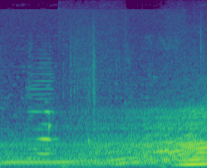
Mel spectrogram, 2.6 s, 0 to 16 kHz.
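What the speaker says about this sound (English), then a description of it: "let's do the drag race and let's see if we can do a 0 to 100 check on this" A Mercedes-AMG GLE 63 S coupe launches hard from standstill to 100 km/h at a test track, its deep engine roar building steadily with rising pitch and gear changes, loud and close throughout.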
